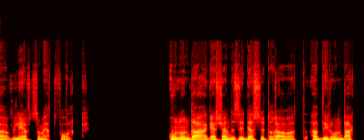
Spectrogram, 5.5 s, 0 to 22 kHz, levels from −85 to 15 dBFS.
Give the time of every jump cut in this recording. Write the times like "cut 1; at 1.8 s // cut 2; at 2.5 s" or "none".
cut 1; at 4.1 s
